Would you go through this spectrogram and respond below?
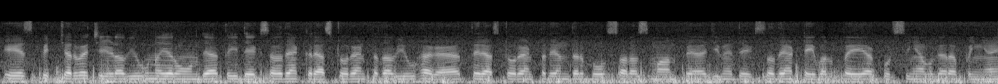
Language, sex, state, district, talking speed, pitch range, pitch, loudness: Punjabi, male, Punjab, Kapurthala, 200 wpm, 120-130 Hz, 125 Hz, -16 LUFS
